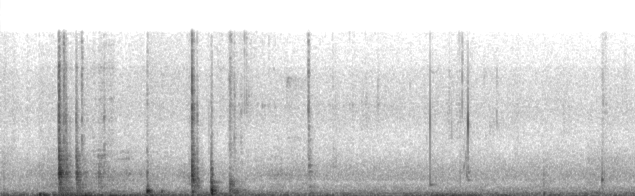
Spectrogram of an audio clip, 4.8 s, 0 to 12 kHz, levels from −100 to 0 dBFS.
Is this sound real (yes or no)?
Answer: yes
